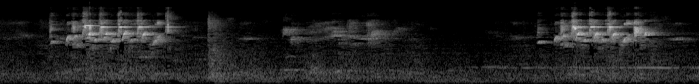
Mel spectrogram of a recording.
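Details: Kept European goldfinch sings in bright, jangling bursts of rapid high twittering with buzzy trills, a quieter scratchy phrase between two loud outbursts.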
